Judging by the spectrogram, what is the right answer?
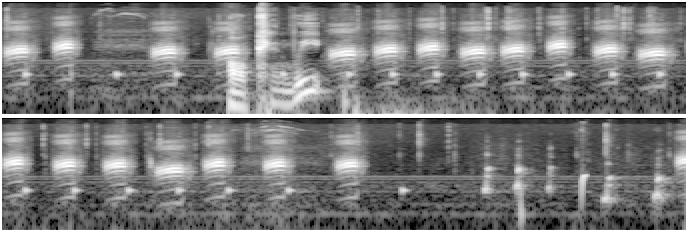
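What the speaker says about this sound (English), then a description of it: "We have evidence that, like, he totally quacks." A Family Guy cartoon character quacks like a duck in a quick, steady run of bright, nasal quacks, about two per second and close up, with a short spoken line near the start.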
